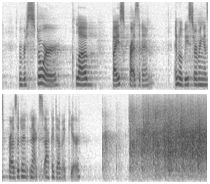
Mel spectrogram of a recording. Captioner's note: applause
